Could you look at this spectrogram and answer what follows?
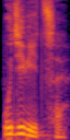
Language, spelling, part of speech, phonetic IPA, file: Russian, удивиться, verb, [ʊdʲɪˈvʲit͡sːə], Ru-удивиться.ogg
- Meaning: to wonder (at), to be surprised, to be amazed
